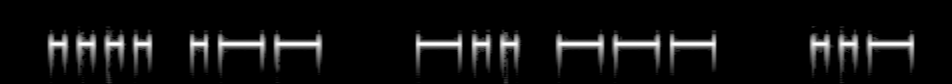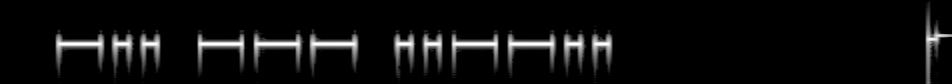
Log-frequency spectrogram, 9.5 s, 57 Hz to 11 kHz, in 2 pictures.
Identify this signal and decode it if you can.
Morse code, heard as a keyed tone, about 17 wpm, 700 Hz. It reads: HW DO U DO?
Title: Sentences from Top 100 Words and Abbreviations 17wpm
